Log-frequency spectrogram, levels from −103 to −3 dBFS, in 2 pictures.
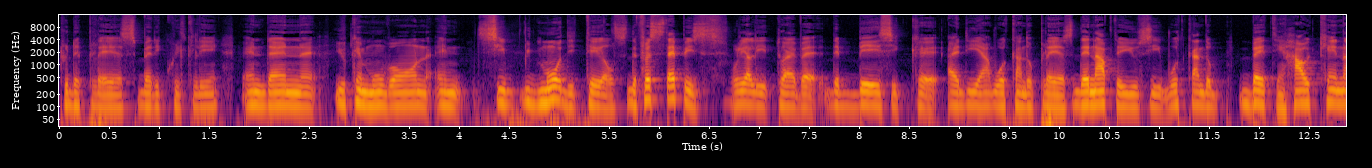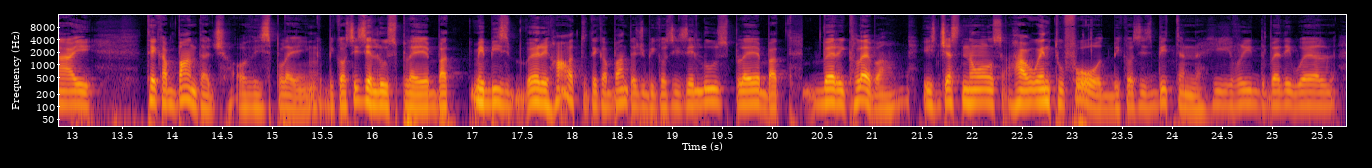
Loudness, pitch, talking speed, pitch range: -32 LUFS, 110 Hz, 200 wpm, 105-120 Hz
